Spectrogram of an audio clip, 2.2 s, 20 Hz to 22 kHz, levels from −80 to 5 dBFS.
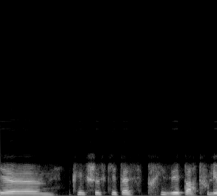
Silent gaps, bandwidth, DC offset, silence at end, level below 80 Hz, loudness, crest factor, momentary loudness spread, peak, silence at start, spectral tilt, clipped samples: none; 4.8 kHz; 0.5%; 0 s; -70 dBFS; -24 LUFS; 18 dB; 11 LU; -4 dBFS; 0 s; -7.5 dB/octave; under 0.1%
